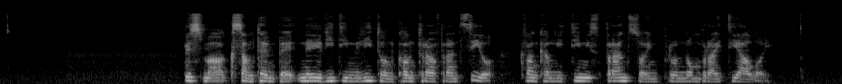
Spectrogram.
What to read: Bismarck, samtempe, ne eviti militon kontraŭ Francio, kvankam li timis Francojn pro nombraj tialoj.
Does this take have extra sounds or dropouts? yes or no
no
